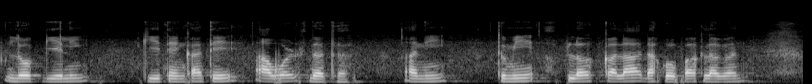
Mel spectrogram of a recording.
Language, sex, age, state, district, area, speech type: Goan Konkani, male, 18-30, Goa, Salcete, urban, spontaneous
